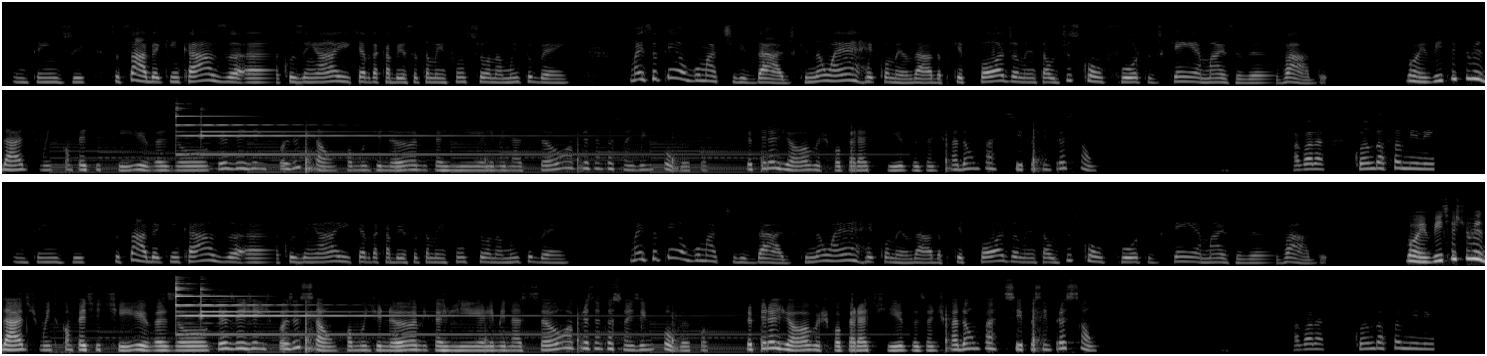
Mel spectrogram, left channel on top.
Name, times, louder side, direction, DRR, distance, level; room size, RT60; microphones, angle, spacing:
voice 1, 0.1-0.8 1.1-13.2 27.7-29.2, left 4 dB, 75° left, 0.7 m, -39 dB
voice 2, 14.0-15.7 16.0-21.7 22.3-25.8, right 7 dB, 70° right, 0.3 m, -32 dB
sound 1, 15.3-23.3, left 1 dB, 10° left, 3.9 m, -57 dB
sound 2, 16.6-19.9, right 10 dB, 85° right, 1.5 m, -30 dB
Walk footsteps, 17.9-18.1 18.8-18.9 19.7-19.8 20.6-20.8 21.5-21.7 22.4-22.6 23.3-23.5 24.3-24.5 25.1-25.3, right 3 dB, 45° right, 0.8 m, -44 dB
head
